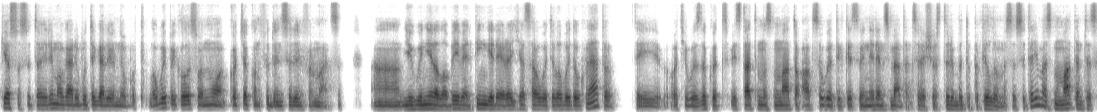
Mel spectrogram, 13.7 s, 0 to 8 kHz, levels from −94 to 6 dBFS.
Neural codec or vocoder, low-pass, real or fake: codec, 24 kHz, 0.5 kbps, DualCodec; 7.2 kHz; fake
